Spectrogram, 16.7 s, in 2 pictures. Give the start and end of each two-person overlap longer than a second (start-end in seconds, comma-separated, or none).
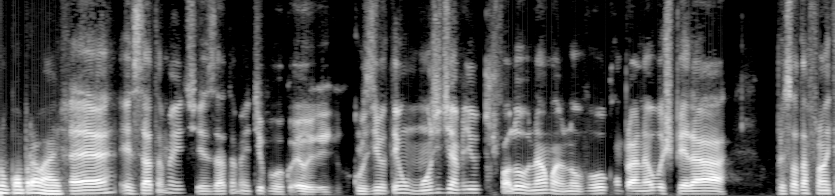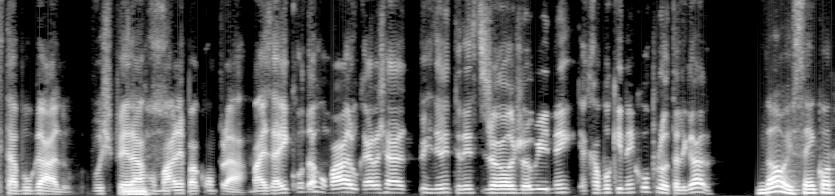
none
